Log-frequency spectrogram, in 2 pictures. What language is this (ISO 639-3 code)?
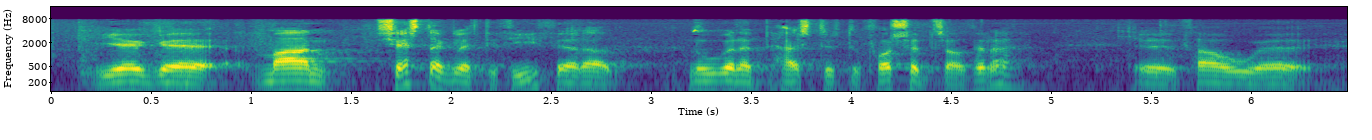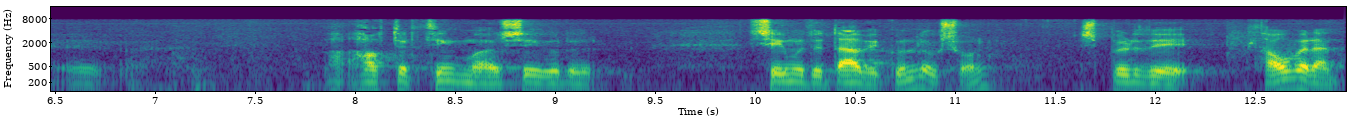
isl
